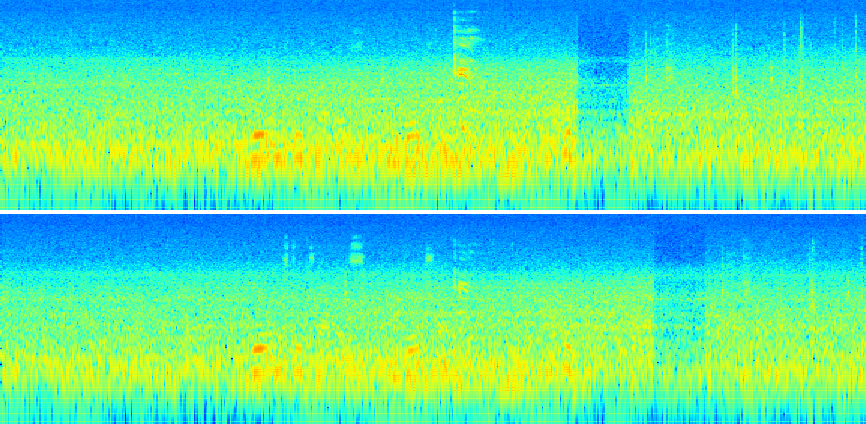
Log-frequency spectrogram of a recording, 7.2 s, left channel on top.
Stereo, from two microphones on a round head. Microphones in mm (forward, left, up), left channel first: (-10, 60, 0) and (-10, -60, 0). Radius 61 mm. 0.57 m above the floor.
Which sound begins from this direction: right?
A man speaking, at 2.1 s.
